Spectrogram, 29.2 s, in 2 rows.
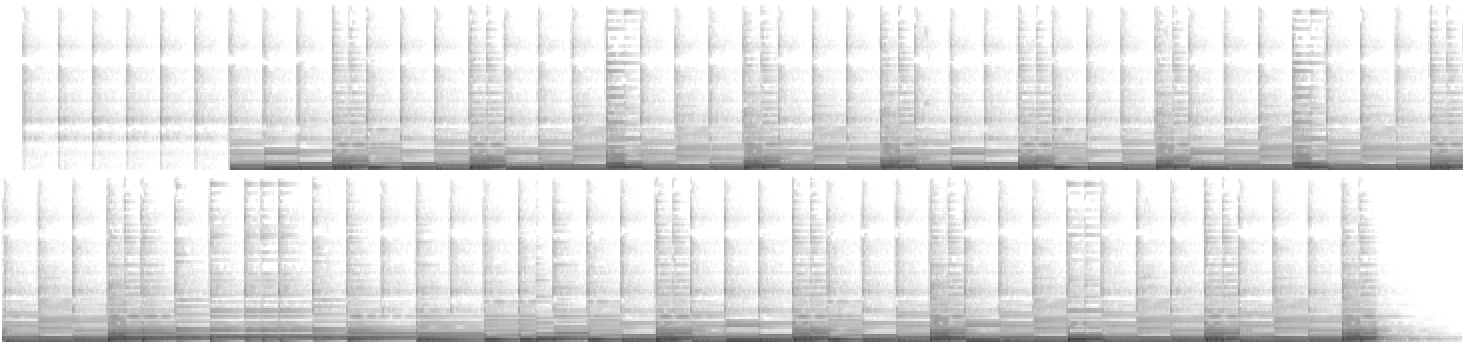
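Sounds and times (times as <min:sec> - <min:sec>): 
metronome ticking at 88: 0:00.2 - 0:28.4
guitar: 0:02.3 - 0:28.8.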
